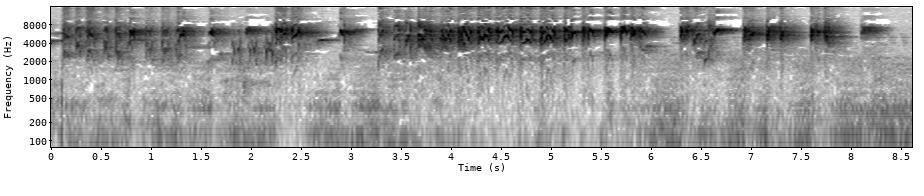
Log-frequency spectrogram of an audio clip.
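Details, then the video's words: Agitated male Ruby-cheeked sunbird seeking rivals, pouring out a fast, high, continuous twittering song of rapid chips and trills, about two notes a second at its densest, with brief pauses. "MASTERAN SOGON AGAR CEPAT NGALAS GACOR ❗BAHAN TERAPI SOGOK ONTONG"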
